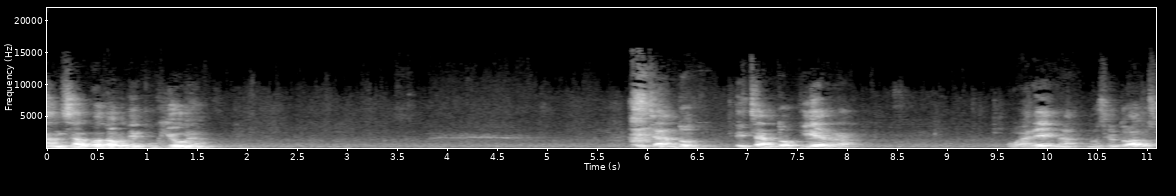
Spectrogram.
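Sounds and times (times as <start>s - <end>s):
man speaking: 0.0s - 1.8s, 5.8s - 8.2s, 9.6s - 11.0s
faint steady hum: 0.0s - 11.0s
man drawing sharp breath: 3.8s - 4.9s.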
